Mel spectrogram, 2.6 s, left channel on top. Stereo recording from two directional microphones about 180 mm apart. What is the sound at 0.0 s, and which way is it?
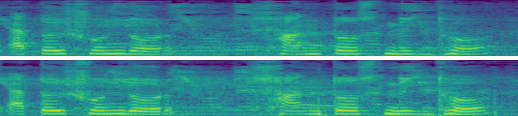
A man's voice, 35° right (ahead or behind).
